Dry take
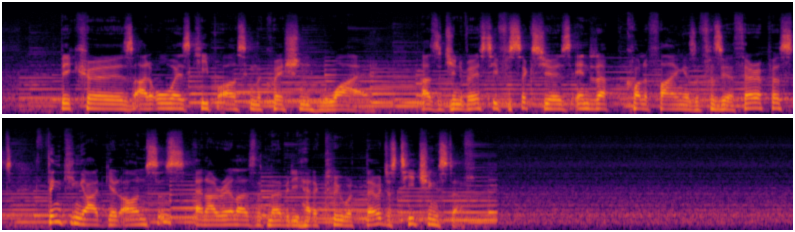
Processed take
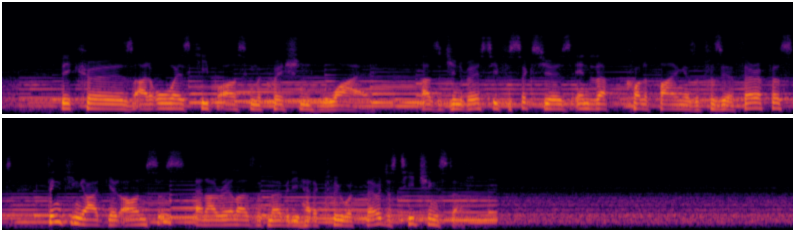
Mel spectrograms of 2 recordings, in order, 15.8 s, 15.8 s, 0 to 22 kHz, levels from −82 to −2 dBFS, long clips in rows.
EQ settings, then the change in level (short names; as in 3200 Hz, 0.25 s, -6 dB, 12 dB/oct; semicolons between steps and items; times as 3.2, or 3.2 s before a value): air absorption 490 m; speaker cabinet 240–6600 Hz, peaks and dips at 520 Hz -9 dB, 760 Hz -6 dB, 1600 Hz -6 dB, 3100 Hz -9 dB, 4700 Hz -5 dB; band shelf 2400 Hz -14.5 dB; +2.5 dB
